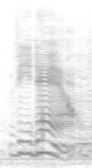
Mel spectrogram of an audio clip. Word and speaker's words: Vidal: I don't want to even think that you Well, pardon me, would I stop mispronouncing your name? Well, how do you say it? Vidal.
